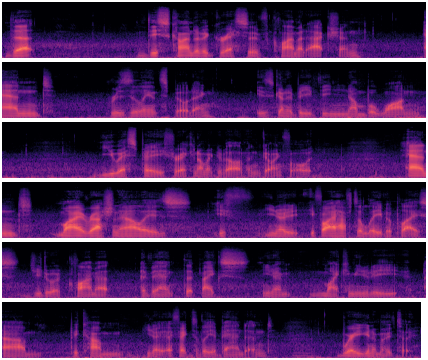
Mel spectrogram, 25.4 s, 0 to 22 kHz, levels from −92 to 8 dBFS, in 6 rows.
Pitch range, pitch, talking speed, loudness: 75-90 Hz, 80 Hz, 145 wpm, -31 LUFS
